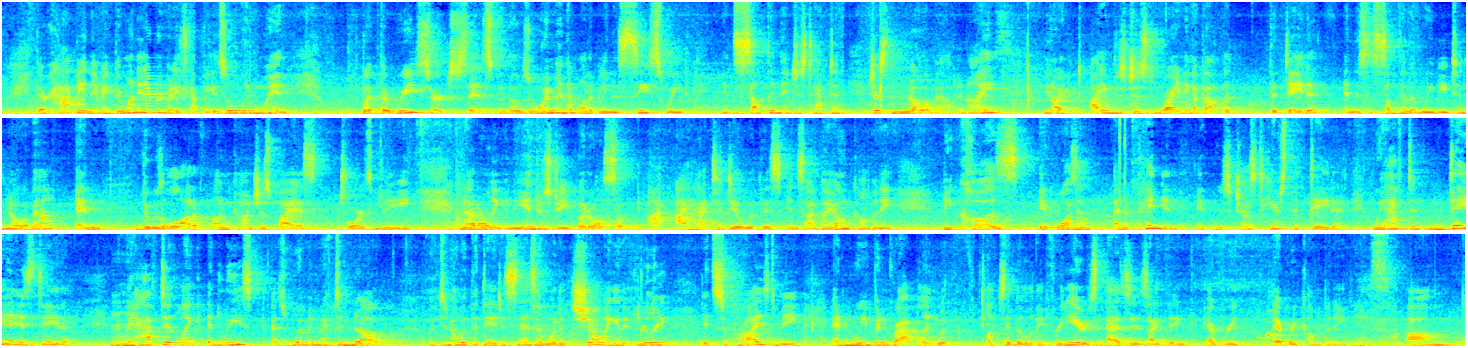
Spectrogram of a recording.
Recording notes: This episode features full audio from the event and a distillation of the wisdom and key insights from all of our guests.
